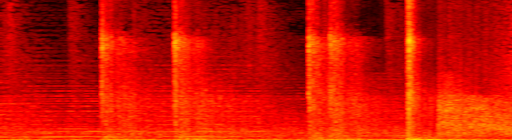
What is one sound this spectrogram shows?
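Heavy naval guns fire in loud, booming blasts.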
